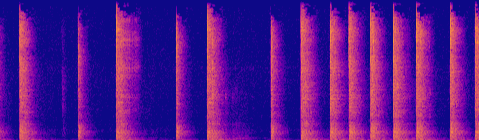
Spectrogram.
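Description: Hammer striking a punch set against an old spark plug's ceramic insulator, driving it out of the threaded steel shell. About a dozen blows, each ringing briefly: spaced about a second apart at first, then quicker, roughly three a second, from about four seconds in.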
